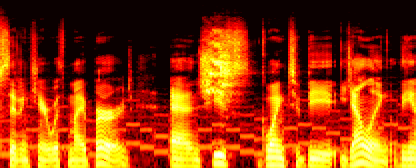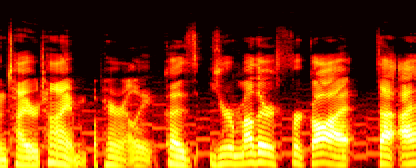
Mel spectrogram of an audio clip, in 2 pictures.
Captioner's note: parrot squawks; parrot intensifies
